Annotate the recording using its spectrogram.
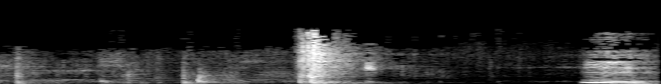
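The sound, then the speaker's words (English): A few bumps and shuffles build to a supply closet door shutting with a solid thud, followed by a brief silence before a voice starts up. “Here's the door. Oh, for supply closet. Well, I'll have to squeeze in.”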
